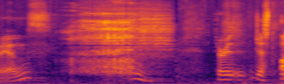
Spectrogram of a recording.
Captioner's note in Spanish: ttsscccshhhh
